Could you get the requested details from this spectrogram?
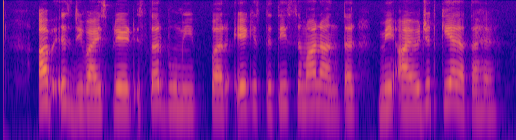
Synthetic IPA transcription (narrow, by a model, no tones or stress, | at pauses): ɐbɪsɖɪʋaːɪspleːʈɪst̪əɾbʱuːmipɐɾeːkɪst̪ʰɪt̪isɐmaːnaːnt̪əɾ | mẽʔaːjoːd͡ʒɪt̪kijad͡ʒaːt̪aɦɛː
